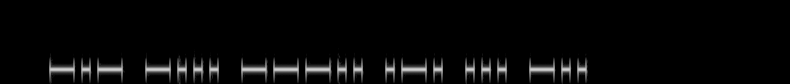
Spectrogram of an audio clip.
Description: Morse code, heard as a keyed tone, about 15 wpm, 700 Hz. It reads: KB8RSD
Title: USA Call Signs - 6 Characters - 15wpm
